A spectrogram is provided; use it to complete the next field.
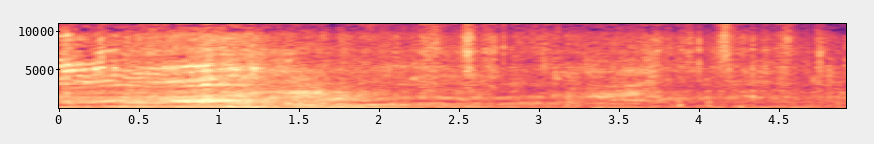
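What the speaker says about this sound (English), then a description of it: "Got some traffic on this road." Traffic passing on a road near a hiking trail by Jacob Lake, a loud vehicle rush swelling and then easing off, followed by continued road noise.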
